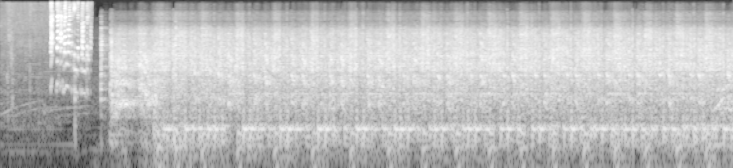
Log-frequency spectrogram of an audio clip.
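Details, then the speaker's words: Race car engine during final race prep is cranked by the starter at about three even beats a second but never catches. The crew say they're flooding the engine, though they also suspect it's still running lean, possibly from vacuum leaks. "that's a good click right there now we're just flooding the [ __ ] out of the engine that's all"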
